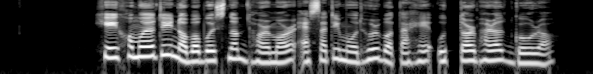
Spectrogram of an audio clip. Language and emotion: Assamese, neutral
